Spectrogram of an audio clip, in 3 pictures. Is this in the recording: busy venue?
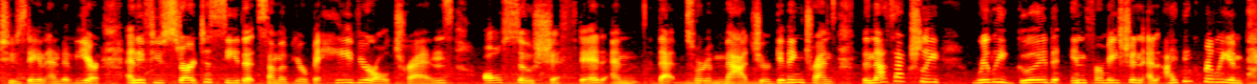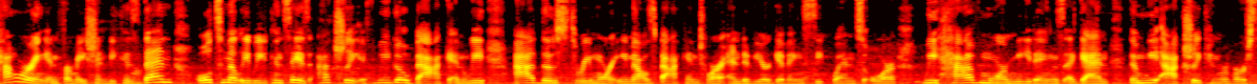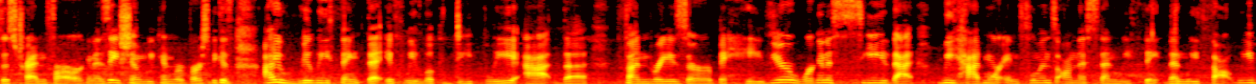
yes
